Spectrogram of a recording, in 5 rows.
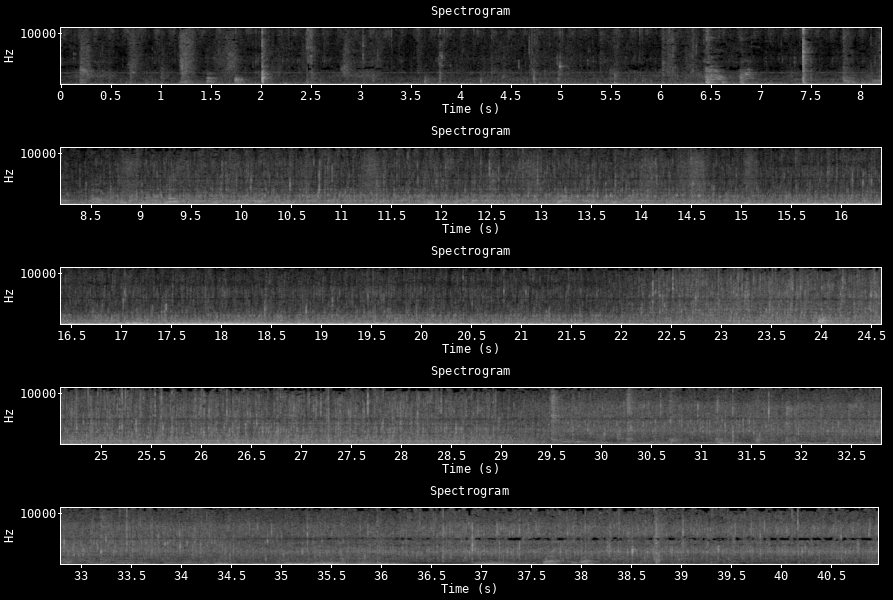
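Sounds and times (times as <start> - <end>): meat sizzling in a wok: 7.0 - 40.9
loud low rumble: 13.3 - 29.1.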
